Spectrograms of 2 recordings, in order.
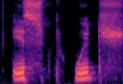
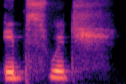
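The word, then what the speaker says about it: Ipswich: game is against iswi am I saying that right iswitch yeah yeah sorry ipswitch y I'll let you I'll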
